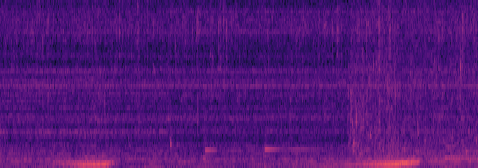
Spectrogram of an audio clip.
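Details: A male Hawaiian monk seal floating in midwater off a remote Hawaiian island's volcanic drop-off, heard from a distance, gives low, rumbling underwater moans, two short bursts about two seconds apart; the call is thought to be a mating call.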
